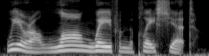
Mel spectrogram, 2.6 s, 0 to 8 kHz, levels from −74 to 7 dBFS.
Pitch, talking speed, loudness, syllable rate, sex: 185 Hz, 205 wpm, -16 LUFS, 4.7 syllables/s, female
